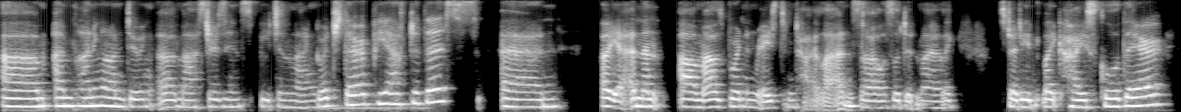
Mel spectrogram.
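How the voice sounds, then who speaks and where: A woman's voice: medium pitch, normal speed. A young woman student on an online panel over a video call, chatty and casual. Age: young adult.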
